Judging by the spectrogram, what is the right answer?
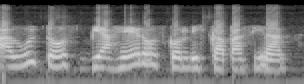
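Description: A woman speaks at a very slow pace with a fairly high pitch and ordinary pitch variation. Music plays in the background. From Puerto Rico. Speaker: media and communications consultant. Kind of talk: radio interview.

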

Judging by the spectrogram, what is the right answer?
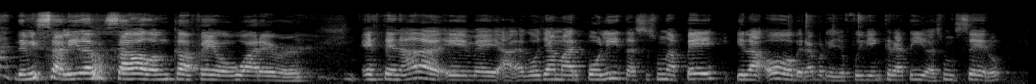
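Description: A woman speaks at a moderate pace in a fairly high voice. Her intonation stays fairly even, and the room echo is audible. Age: 20s. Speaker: podcast host. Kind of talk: casual chat.

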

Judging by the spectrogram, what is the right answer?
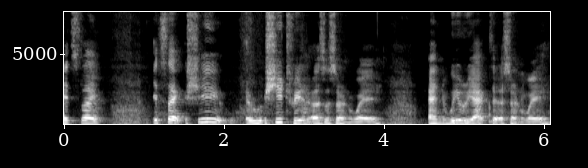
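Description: Lively intonation from a man at a moderate pace, against noticeable background noise. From Malaysia. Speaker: university student podcaster. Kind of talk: casual chat. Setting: home room, shared USB mic.

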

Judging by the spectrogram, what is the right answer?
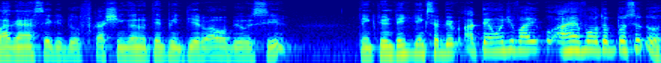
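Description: Here a man talks at a fairly quick pace. His pitch is medium with ordinary variation. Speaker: football supporters' group president. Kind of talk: casual chat.

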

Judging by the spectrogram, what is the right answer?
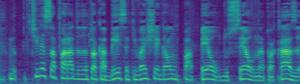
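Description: In a normal speaking voice, a man speaks at a fairly quick pace with lively intonation and fairly high pitch. The sound is dry and close with no echo. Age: 20s. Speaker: podcast co-host. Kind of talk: casual chat.

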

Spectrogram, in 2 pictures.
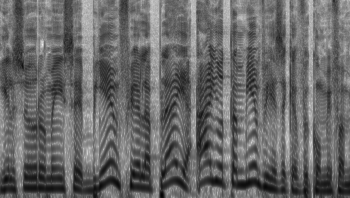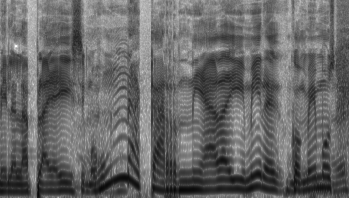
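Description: Over noticeable background noise, a man with a fairly high pitch talks at a fairly quick pace with hardly any pauses, very wide pitch swings and very even loudness. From El Salvador. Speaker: podcast co-host. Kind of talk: casual chat.

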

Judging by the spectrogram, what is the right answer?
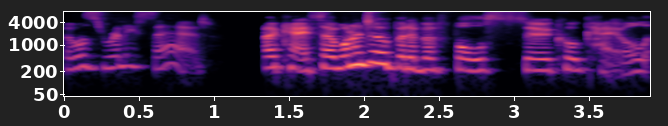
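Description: In a New Zealand accent, a woman talks at a moderate pace. Her pitch is high, with ordinary pitch variation. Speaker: podcast co-host. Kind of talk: casual chat; news reading.

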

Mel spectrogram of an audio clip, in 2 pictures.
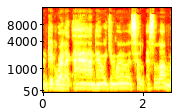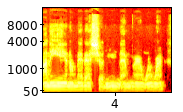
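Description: A man with a German accent, fairly low pitch and lively intonation, against a quiet background. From Germany. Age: 40s. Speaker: life coach. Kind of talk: casual interview.

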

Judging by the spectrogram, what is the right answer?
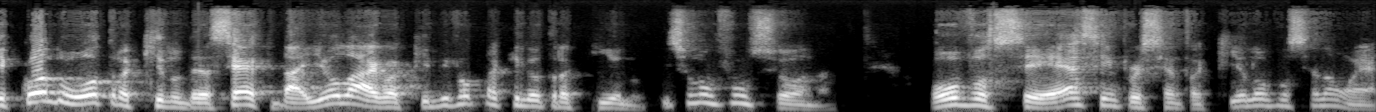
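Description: Very fast speech comes from a man with a high voice and a dark, mellow tone, using very wide pitch swings and big swings in loudness. The sound is dry and close with no echo, over a quiet background. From Brazil, Campinas (São Paulo state). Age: 30s. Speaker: guitar teacher and musician. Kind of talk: interview.

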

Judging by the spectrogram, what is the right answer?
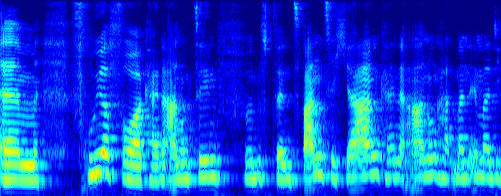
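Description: Through clear background noise, a woman's voice moves at a moderate speed with ordinary pitch variation. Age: 20s. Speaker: cancer patient podcaster. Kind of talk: personal testimony monologue. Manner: casual, many fillers.

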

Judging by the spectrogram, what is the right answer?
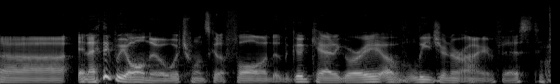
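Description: A man with vocal fry speaks fairly quickly at a fairly low pitch, his loudness swinging widely while his pitch varies in an ordinary way. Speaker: podcast host. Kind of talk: casual chat.

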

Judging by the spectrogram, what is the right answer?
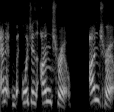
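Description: Fairly quick and lively in intonation, a woman talks in an unremarkable speaking voice. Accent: American. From suburban US. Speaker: business coach and educator. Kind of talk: interview conversation.

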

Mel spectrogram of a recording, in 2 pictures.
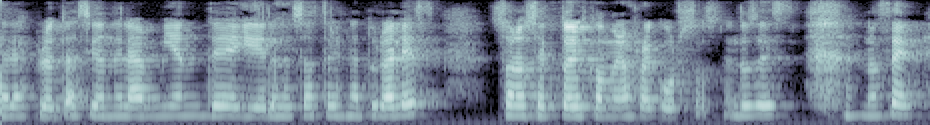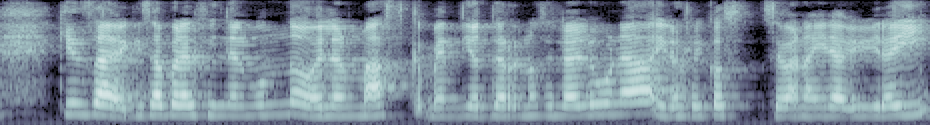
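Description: A woman's fairly high voice at a fairly quick pace. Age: 20s. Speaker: podcast co-host. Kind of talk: casual podcast discussion.

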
